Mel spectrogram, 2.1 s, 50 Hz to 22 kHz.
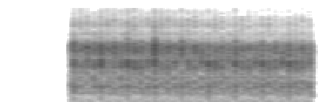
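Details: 1982 Mercedes W123 200D, OM615 diesel, at idle: sharp metallic knocks about fourteen a second over the diesel clatter; a strange, persistent knock of unknown origin.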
